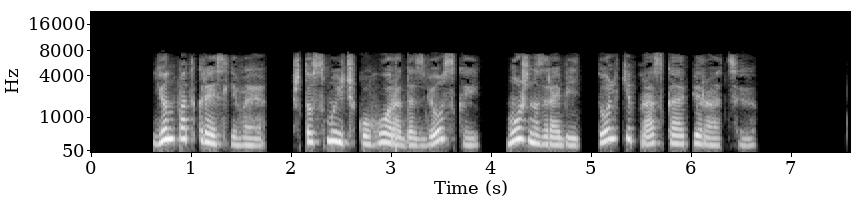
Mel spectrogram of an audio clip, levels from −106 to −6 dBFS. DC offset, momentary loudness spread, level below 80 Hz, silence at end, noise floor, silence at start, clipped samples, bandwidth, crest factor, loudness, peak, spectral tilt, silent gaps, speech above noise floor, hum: under 0.1%; 15 LU; -60 dBFS; 0.95 s; under -90 dBFS; 0.6 s; under 0.1%; 7.6 kHz; 20 dB; -21 LUFS; -2 dBFS; -5.5 dB/octave; 1.76-2.00 s, 3.88-4.13 s, 4.88-5.05 s; over 69 dB; none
